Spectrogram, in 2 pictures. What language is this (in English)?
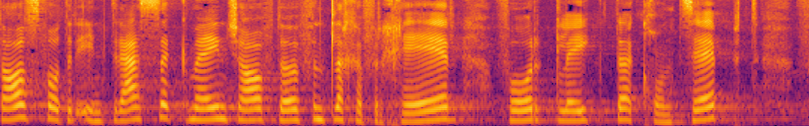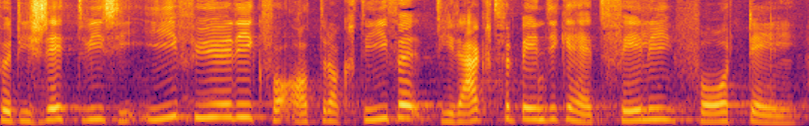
Swiss German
